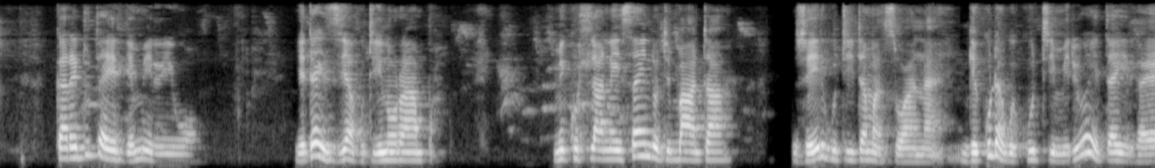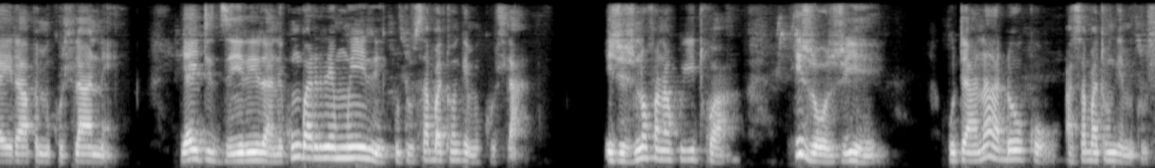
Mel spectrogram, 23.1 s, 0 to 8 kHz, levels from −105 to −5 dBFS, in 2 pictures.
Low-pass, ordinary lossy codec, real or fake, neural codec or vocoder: 7.2 kHz; AAC, 48 kbps; real; none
